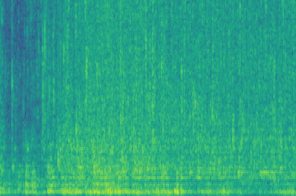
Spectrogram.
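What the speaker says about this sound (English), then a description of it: "That sound. There it is. Toilet flush." A toilet flush sound effect plays alone, a rushing swirl of water lasting about two seconds at steady moderate loudness.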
